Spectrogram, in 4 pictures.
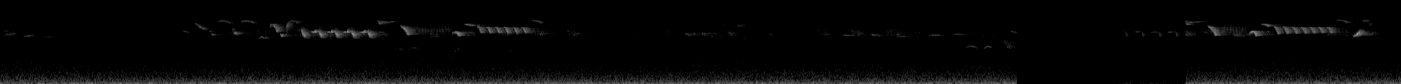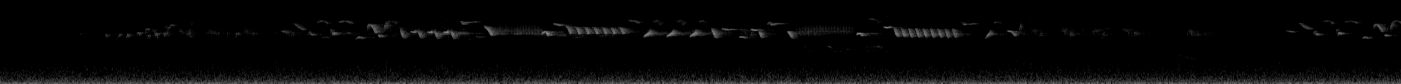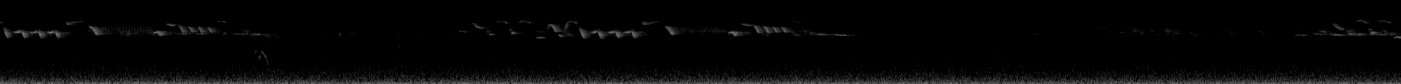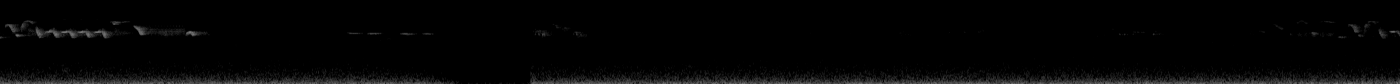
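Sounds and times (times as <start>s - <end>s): faint low background noise: 0.0s - 10.2s, 11.2s - 56.0s
songbird singing trills: 1.7s - 10.2s, 11.2s - 26.2s, 26.8s - 46.5s, 47.4s - 56.0s.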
